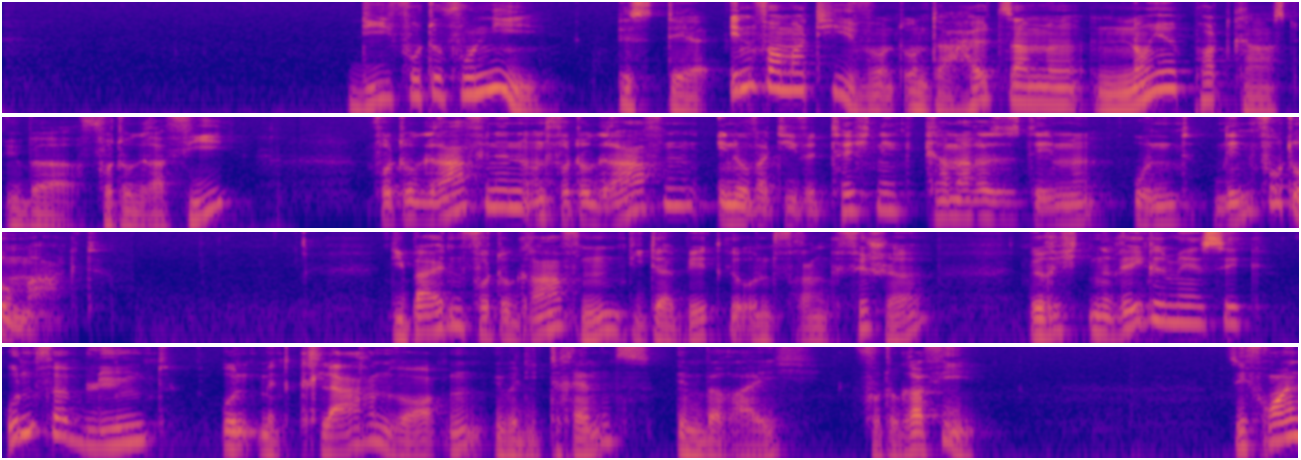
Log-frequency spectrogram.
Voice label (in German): 6 Mikrofone hintereinander im Wechsel; zum videos drehen mit der dslr spiegellosen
